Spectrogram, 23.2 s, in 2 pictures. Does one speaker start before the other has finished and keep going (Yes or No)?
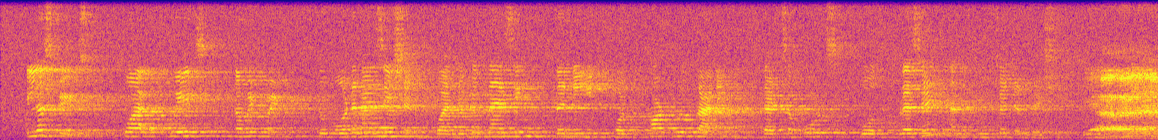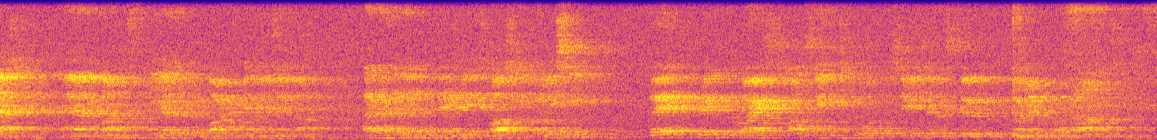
No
